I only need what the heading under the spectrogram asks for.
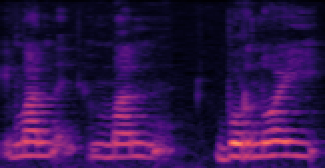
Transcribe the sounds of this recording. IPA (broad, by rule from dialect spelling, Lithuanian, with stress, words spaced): ˈmɐn ˈmɐn bʊrˈnoːj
